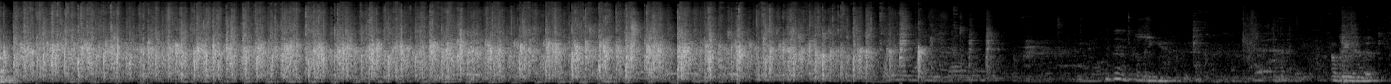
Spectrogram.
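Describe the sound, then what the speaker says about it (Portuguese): A Portuguese-speaking audience at a Roberto Leal event at Dom Henrique in Montreal gives loud, sustained applause that fills the room for about nine seconds, then dies away into quiet voices and murmuring. "Então nós temos que aplaudir a Cátia e a Suzy por este momento de emoção."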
